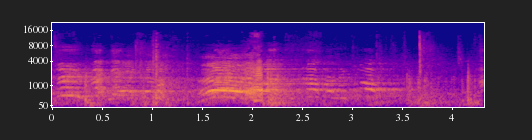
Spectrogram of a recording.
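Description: Men's voices calling out during a kickboxing exchange, with one loud drawn-out shout about one and a half seconds in, and a single sharp smack of a blow landing near the end.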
